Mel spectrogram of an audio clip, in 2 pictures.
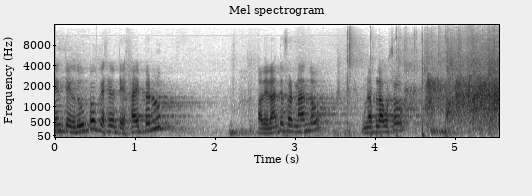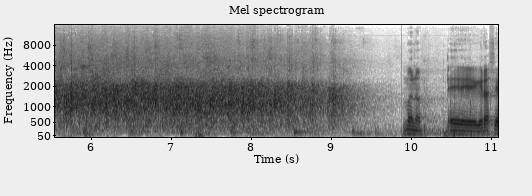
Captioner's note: applause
